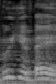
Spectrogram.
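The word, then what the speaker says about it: bouillabaisse: Booya Base is a pun for Booya Bay. Booya Base, the big mall in Splatoon, is a pun on Booya Bay, pronounced almost exactly the same, but Booya Bay is a French seafood stew.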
